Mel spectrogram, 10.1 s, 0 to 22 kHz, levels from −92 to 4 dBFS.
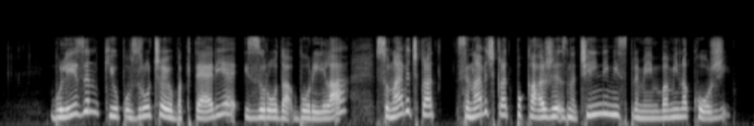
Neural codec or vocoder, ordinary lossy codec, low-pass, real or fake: none; MP3, 96 kbps; 7.2 kHz; real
